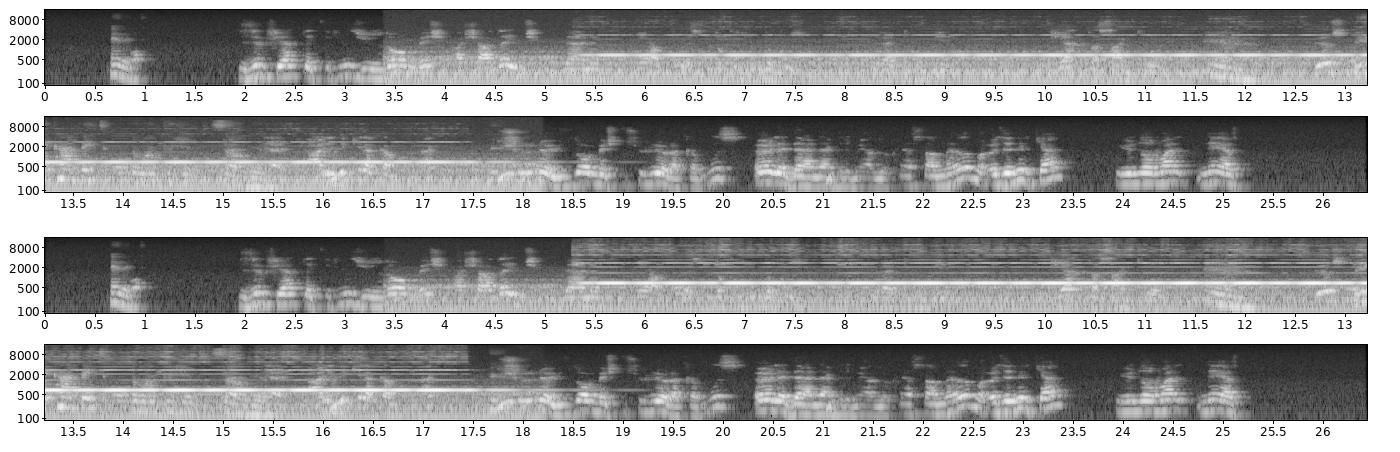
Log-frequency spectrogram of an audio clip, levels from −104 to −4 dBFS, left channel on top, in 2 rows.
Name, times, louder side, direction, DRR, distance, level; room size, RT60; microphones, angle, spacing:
voice 1, 1.9-7.8 8.3-9.1 10.1-11.2 11.7-12.1 12.7-13.5 13.9-14.3 15.0-17.1 17.7-23.4 23.9-25.1, left 1 dB, 10° left, 1.0 m, -27 dB
sound 1, 3.4-18.2, left 3 dB, 55° left, 0.8 m, -29 dB
sound 2, 5.3-18.3, right 6 dB, 85° right, 0.3 m, -16 dB
voice 2, 11.6-12.2 13.1-15.5 16.0-16.3 17.7-18.0 21.0-21.1, right 1 dB, 15° right, 0.5 m, -27 dB
3.4 x 3.0 x 3.6 m
head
